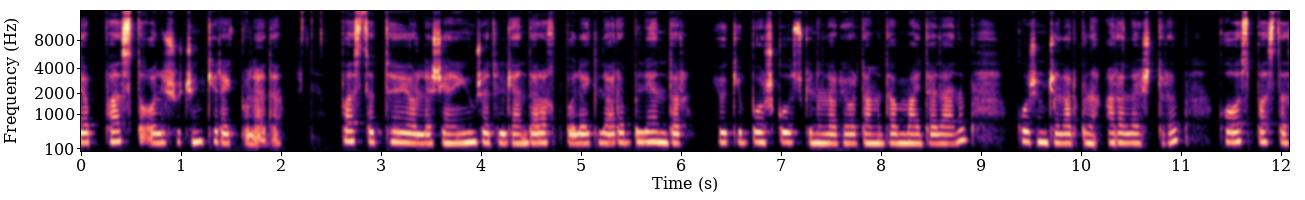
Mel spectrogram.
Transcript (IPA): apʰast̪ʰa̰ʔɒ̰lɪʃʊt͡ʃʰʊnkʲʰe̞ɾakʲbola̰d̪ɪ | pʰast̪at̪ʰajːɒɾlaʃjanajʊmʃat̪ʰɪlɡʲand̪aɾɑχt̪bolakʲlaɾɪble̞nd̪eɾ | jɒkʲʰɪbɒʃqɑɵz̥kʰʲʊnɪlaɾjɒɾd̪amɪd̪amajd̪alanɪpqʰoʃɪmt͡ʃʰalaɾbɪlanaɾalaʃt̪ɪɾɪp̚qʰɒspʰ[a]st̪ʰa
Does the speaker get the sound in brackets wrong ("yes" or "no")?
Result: no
